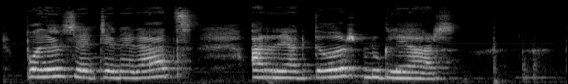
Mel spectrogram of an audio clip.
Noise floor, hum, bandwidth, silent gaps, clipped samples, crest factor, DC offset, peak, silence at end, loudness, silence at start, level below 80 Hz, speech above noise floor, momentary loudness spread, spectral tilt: -49 dBFS; none; 16.5 kHz; none; under 0.1%; 18 dB; under 0.1%; -4 dBFS; 0.3 s; -21 LUFS; 0.05 s; -66 dBFS; 28 dB; 12 LU; -1.5 dB/octave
